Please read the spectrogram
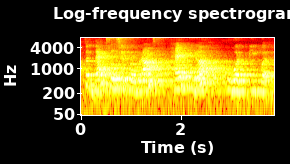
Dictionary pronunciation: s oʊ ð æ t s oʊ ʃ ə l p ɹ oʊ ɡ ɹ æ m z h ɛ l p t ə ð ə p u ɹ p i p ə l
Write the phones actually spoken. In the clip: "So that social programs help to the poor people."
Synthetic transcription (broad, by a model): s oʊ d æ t s oʊ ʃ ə l p ɹ oʊ ɡ ɹ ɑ m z h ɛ p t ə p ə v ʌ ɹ p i p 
